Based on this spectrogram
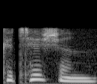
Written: Kittitian

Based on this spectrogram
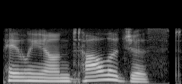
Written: paleontologist

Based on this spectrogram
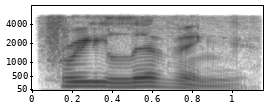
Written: free-living

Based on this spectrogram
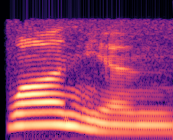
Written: wanion

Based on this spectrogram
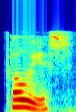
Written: folious

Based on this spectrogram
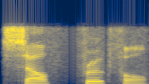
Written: self-fruitful

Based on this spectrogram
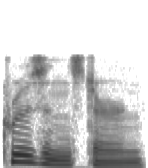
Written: Cape Krusenstern National Monument

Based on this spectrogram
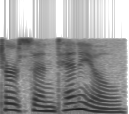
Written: tercentennial

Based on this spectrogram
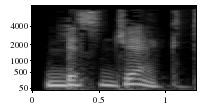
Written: disject

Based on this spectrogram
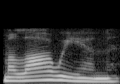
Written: Malawian

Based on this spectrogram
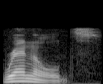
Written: Reynolds

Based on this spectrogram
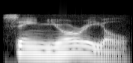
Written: seignorial

